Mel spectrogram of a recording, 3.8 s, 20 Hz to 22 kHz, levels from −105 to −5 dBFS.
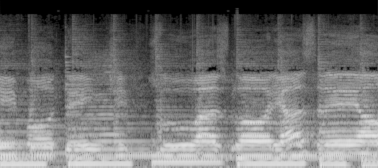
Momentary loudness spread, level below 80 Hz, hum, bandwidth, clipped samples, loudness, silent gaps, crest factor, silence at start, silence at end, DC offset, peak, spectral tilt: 5 LU; -36 dBFS; none; 13 kHz; under 0.1%; -20 LUFS; none; 14 dB; 0 s; 0 s; 0.6%; -4 dBFS; -7 dB/octave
